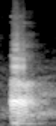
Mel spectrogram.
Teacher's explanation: حمزہ کا مخرج نیچے والا حلق یعنی کہ باٹم تھروٹ ہوتا ہے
